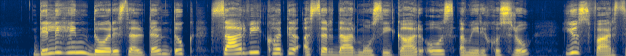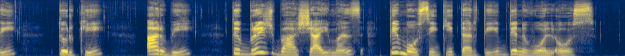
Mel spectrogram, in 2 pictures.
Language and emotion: Kashmiri, neutral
